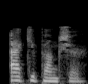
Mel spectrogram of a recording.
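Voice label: "acupuncture", American English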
